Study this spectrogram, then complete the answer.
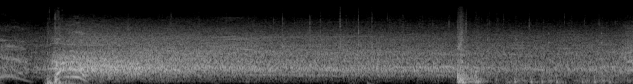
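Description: Two heavy metallic slams of an ambulance door ring out at a WWE wrestling event, one early and one later, over a continuous roar of background noise.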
